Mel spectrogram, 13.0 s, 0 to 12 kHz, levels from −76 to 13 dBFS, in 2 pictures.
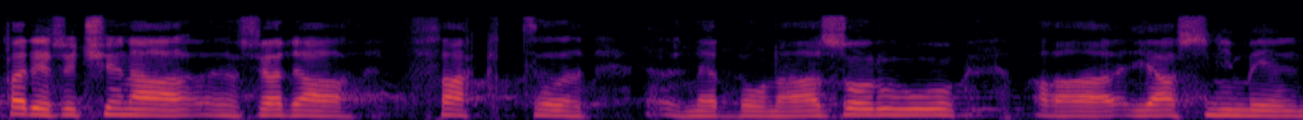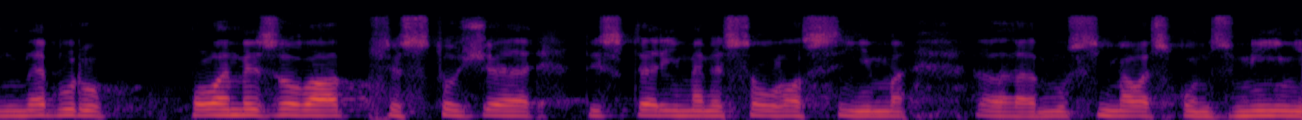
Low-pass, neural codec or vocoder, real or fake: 7.2 kHz; codec, 16 kHz, 2 kbps, FreqCodec, larger model; fake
